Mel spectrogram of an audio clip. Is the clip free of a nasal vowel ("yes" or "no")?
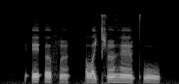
no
